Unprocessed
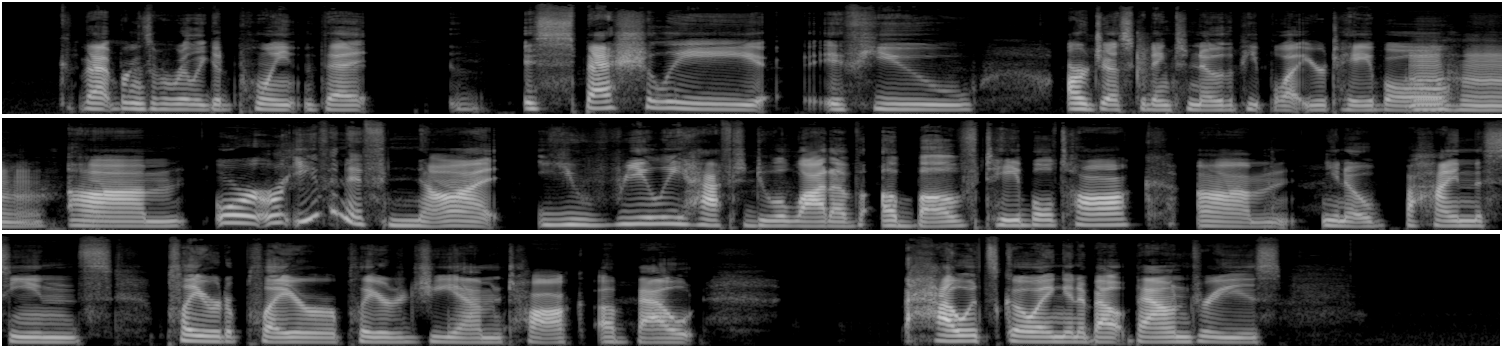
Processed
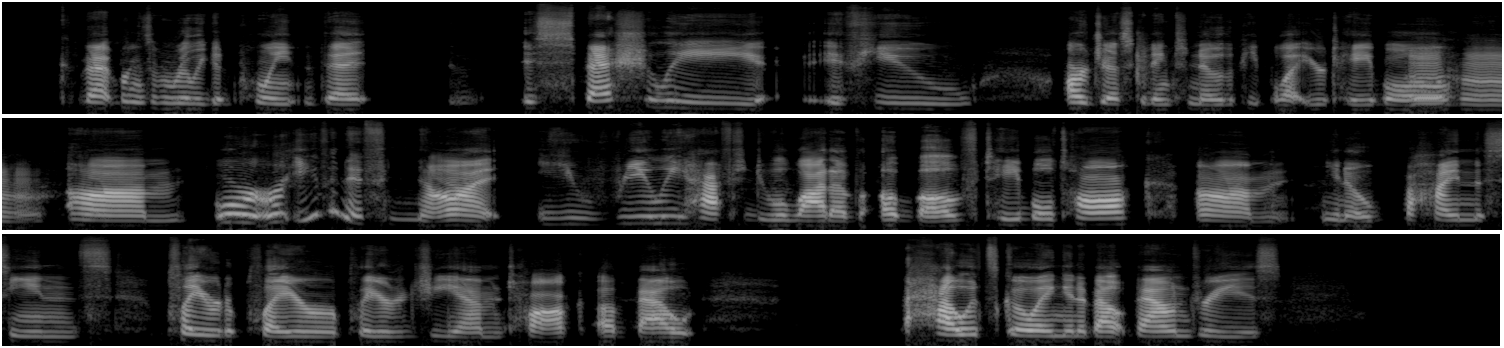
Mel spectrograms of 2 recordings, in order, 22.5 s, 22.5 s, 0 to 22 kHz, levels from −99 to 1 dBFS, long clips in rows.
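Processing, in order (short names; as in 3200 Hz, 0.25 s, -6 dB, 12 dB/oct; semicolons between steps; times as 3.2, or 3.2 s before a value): elliptic high-pass 480 Hz, stop band 80 dB; in parallel at -9 dB: crossover distortion -48.5 dBFS; on the sum: formant-preserving pitch shift +1.5 st; gain -9 dB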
